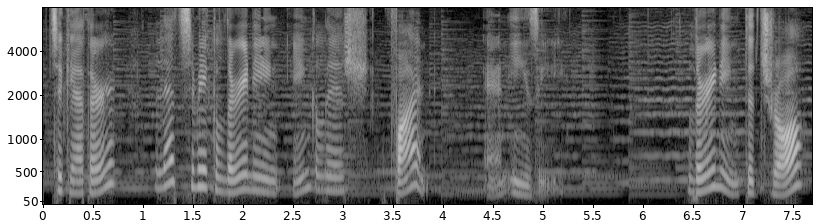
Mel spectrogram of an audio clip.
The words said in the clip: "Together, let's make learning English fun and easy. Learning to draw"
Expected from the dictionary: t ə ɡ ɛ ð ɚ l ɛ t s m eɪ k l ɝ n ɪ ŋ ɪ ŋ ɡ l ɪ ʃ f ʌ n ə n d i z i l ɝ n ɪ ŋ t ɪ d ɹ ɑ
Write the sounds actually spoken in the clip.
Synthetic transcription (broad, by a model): t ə ɡ ɛ ð ɚ l ɛ t s m eɪ k l ɝ n ɪ ŋ ɪ ŋ ɡ l ɪ ʃ f ʌ n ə n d i z i l ɝ n ɪ ŋ t ɪ d ɹ ɑ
